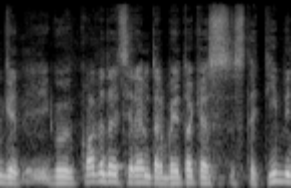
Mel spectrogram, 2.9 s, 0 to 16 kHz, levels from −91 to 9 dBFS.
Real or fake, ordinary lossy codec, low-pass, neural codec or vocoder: fake; AAC, 48 kbps; 14.4 kHz; vocoder, 44.1 kHz, 128 mel bands, Pupu-Vocoder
